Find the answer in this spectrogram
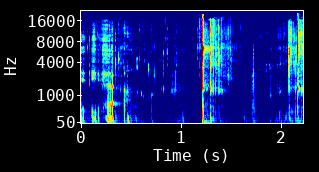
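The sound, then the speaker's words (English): Crunching on plain almonds: a few faint, crisp crunches with soft chewing between them, quiet and irregular, with one sharper bite standing out midway. “some ASMR. So that's the almonds right there.”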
